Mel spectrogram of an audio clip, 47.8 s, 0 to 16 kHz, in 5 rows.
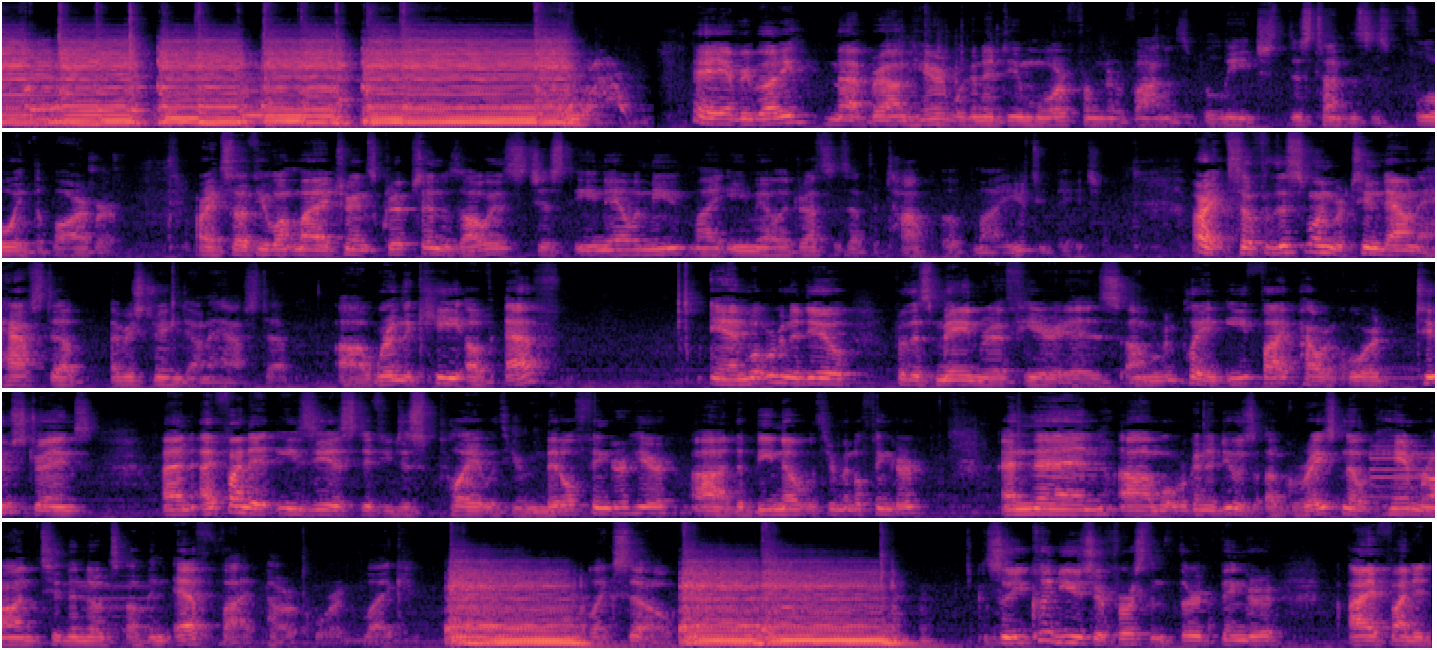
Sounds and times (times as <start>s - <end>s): Guitar: 0.0s - 4.4s, 36.6s - 44.8s
Speech: 3.9s - 22.9s, 23.7s - 41.0s, 42.1s - 42.8s, 44.7s - 47.7s.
